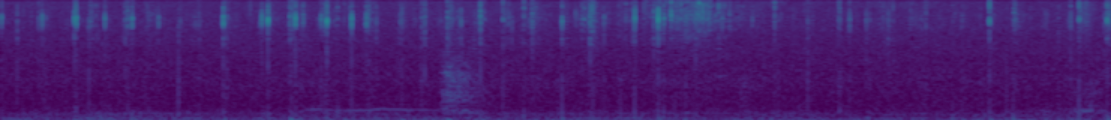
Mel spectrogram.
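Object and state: Glitter-filled plastic Christmas bauble.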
